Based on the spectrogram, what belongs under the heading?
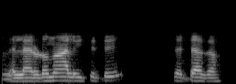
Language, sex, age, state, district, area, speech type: Malayalam, male, 18-30, Kerala, Malappuram, rural, conversation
